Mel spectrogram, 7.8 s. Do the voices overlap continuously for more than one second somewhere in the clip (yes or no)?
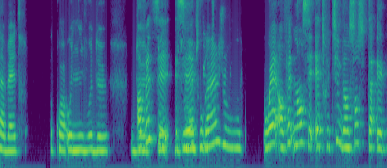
yes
